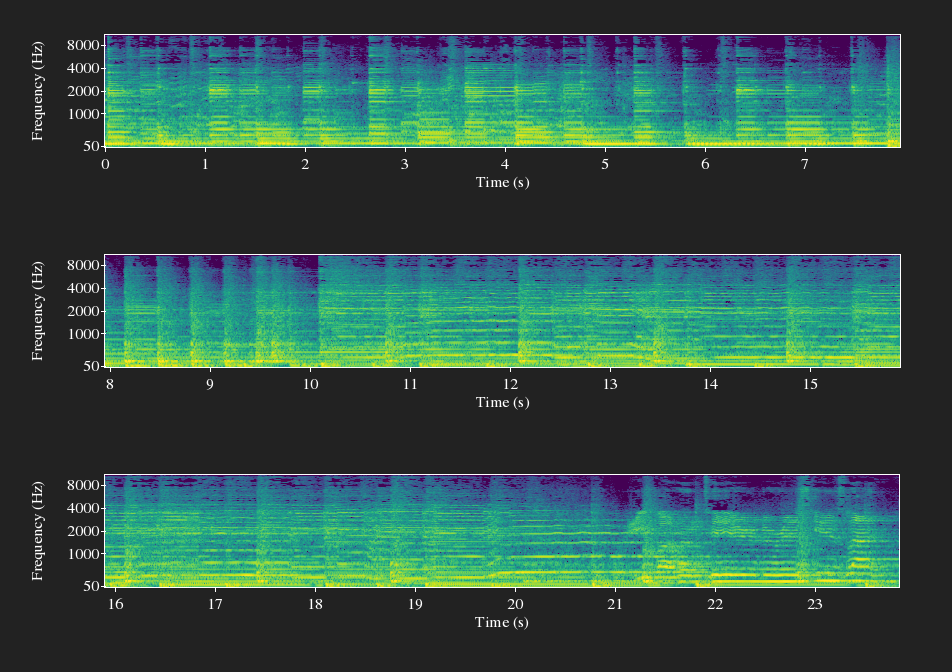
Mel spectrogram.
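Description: A live band plays an instrumental passage of a country-rock song on acoustic guitar, electric guitars, bass and drums. Steady drum hits carry the first half, then held guitar notes slide in pitch over the bass line.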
